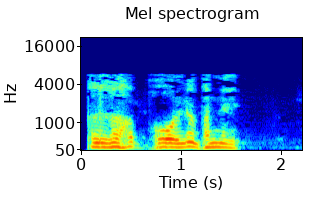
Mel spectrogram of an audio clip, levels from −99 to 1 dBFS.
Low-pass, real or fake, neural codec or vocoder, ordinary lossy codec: 7.2 kHz; fake; codec, 16 kHz, 4 kbps, FreqCodec, smaller model; MP3, 24 kbps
